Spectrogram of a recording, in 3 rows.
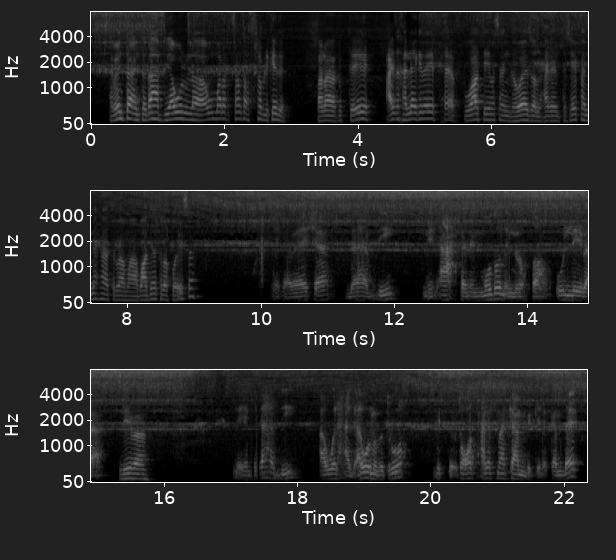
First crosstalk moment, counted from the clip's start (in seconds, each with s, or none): none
